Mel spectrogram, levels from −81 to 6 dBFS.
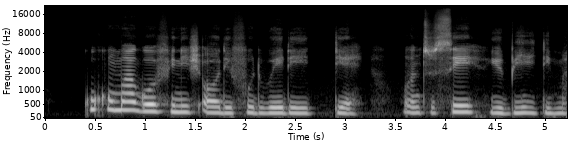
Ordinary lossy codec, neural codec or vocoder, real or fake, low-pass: none; autoencoder, 48 kHz, 128 numbers a frame, DAC-VAE, trained on Japanese speech; fake; 19.8 kHz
